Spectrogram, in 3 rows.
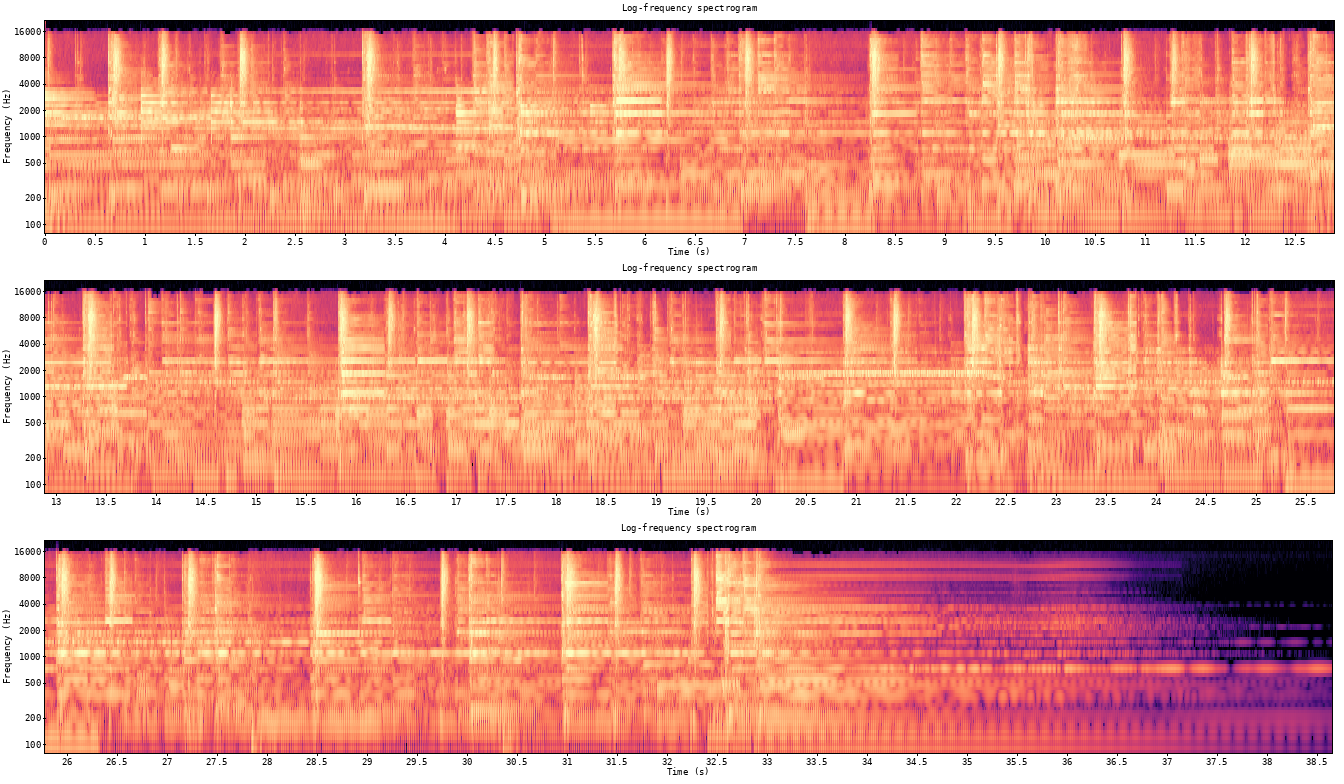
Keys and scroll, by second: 16.0 0, 16.5 [, 18.5 [, 21.2 alt+super+z, 21.7 alt+super+].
